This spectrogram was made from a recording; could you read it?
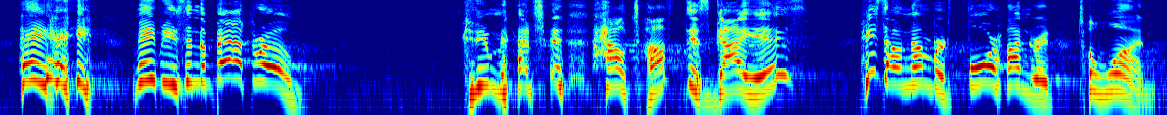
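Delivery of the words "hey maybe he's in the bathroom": high, mocking, jeering, needling taunt. Retelling Elijah mocking 400 prophets at the altar: acting out Elijah's mocking. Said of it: "Elijah's just off to the other side mocking them".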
